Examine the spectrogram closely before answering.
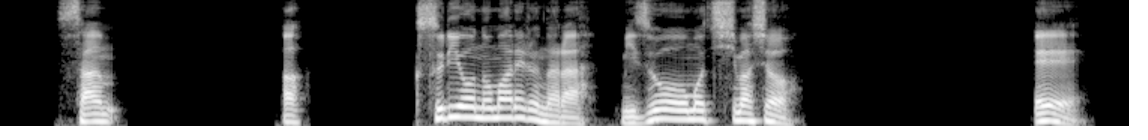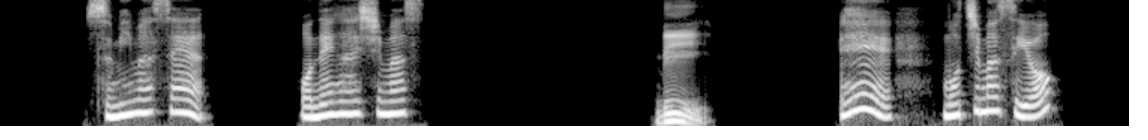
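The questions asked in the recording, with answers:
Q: あ、薬を飲まれるなら水をお持ちしましょう。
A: A: すみません。お願いします。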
